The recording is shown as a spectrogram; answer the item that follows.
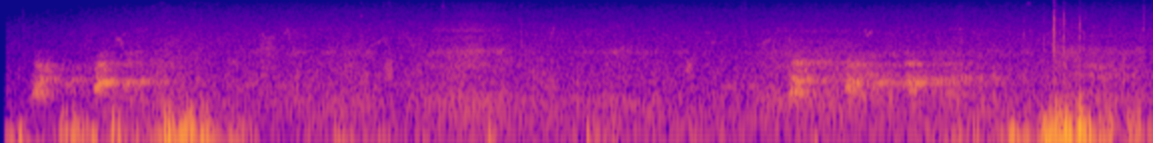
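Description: A dog giving short pitched calls in two bouts, near the start and again around six to seven seconds in. A low rumble on the microphone about a second in is the loudest sound.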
